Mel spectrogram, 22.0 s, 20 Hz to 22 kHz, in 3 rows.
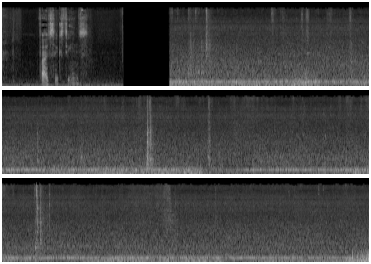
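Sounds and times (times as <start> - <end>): mechanical hum with rumble: 0.0 - 2.4, 3.4 - 22.0.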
